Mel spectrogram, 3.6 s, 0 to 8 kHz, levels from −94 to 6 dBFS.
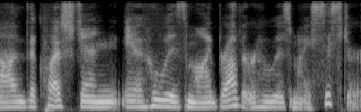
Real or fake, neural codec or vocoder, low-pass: fake; codec, 44.1 kHz, 2.6 kbps, DAC; 7.2 kHz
